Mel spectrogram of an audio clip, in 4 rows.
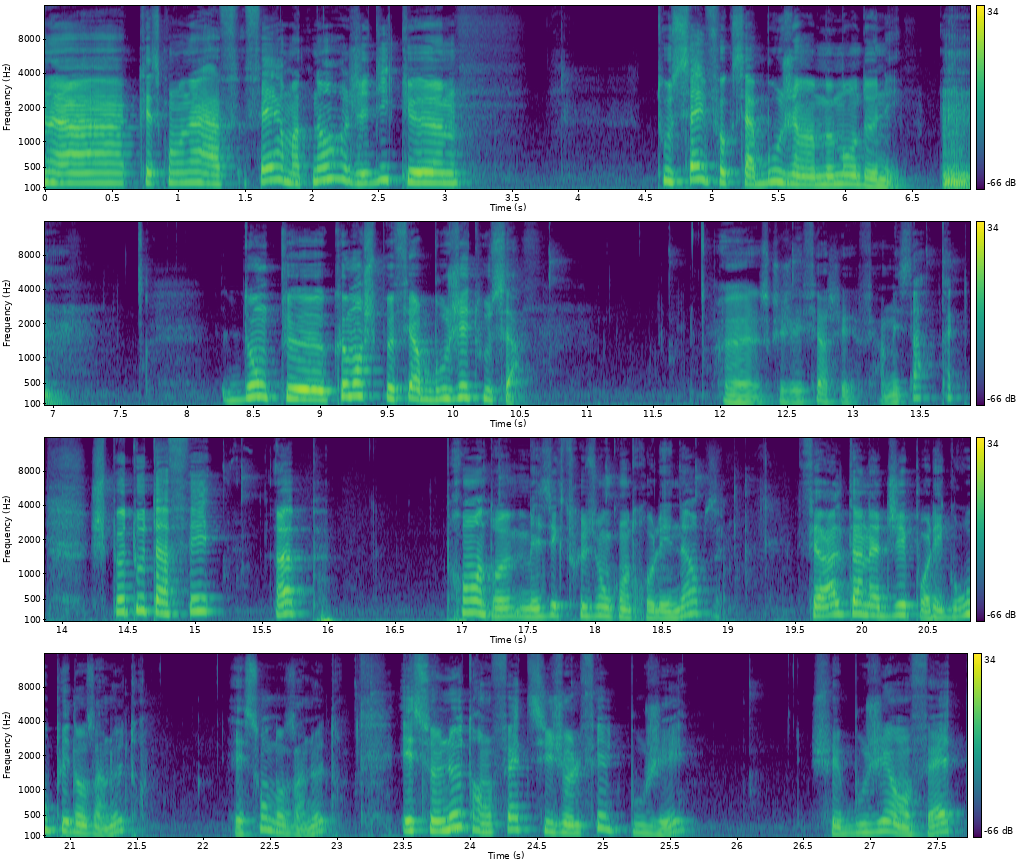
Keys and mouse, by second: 10.2 click, 11.5 click, 13.5 click, 15.1 click, 17.1 ctrl+click, 23.1 click, 24.7 click, 26.0 click.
